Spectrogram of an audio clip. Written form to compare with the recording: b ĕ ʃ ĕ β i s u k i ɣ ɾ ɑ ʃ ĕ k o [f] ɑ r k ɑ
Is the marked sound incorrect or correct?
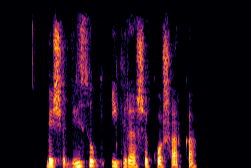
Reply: incorrect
